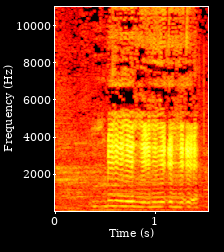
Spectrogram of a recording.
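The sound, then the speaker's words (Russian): A human voice imitates a ram's bleat, a single wavering, nasal 'meh' lasting about a second, fairly loud, with no other sounds around it. “Баран сел на стул и сказал”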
